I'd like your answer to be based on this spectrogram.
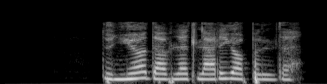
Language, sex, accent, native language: Uzbek, female, Farg'ona, Uzbek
